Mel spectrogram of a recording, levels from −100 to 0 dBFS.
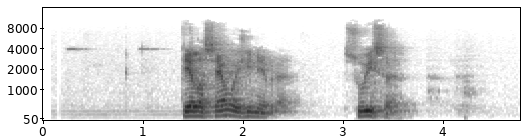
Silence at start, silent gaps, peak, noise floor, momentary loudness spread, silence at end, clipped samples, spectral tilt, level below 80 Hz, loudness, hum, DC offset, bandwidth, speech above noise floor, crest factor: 1.4 s; none; -8 dBFS; -71 dBFS; 22 LU; 1.2 s; under 0.1%; -5 dB/octave; -82 dBFS; -24 LUFS; none; under 0.1%; 9.8 kHz; 47 dB; 20 dB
